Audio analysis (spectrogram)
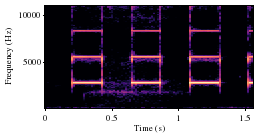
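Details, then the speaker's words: RC boat LiPo pack with precision voltage alarm: four sharp high-pitched beeps about twice a second; the low-voltage alarm triggered with one cell at about 3.66 V. "oh 3.8 3.73 6 okay so that's why it went off these are Z packs one of the cells is it 366"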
